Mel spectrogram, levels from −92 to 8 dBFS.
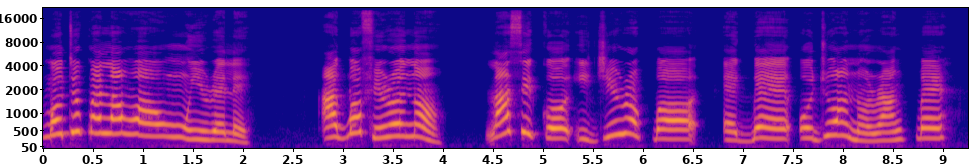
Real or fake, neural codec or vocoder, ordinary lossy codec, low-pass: real; none; none; 19.8 kHz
